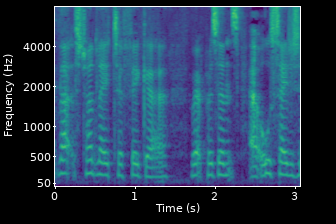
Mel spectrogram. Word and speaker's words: Stradlater: There's also a disgust at, is it Stradlesser? I can never know how to say it. – Stradlater. – Oh, yeah. – That's how it's spelled.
